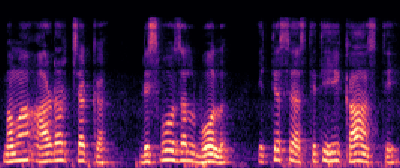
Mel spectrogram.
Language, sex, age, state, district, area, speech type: Sanskrit, male, 60+, Karnataka, Bellary, urban, read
